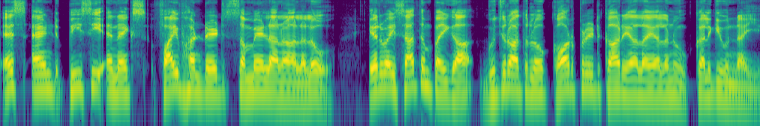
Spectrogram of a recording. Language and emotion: Telugu, neutral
